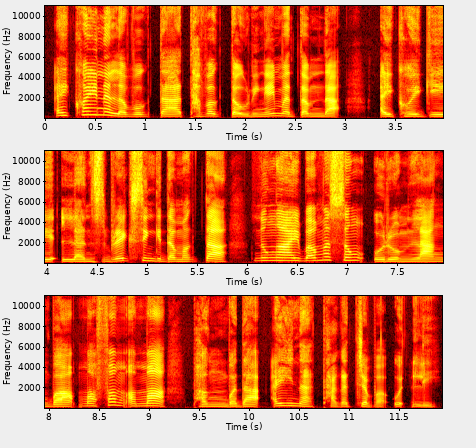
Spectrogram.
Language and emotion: Manipuri, happy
